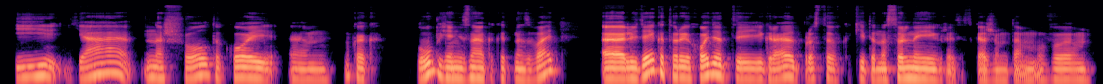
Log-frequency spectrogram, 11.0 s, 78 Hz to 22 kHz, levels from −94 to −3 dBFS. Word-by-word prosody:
и 130 -1 -2
я 160 +6 0
нашёл 125 +3 -1
такой, 125 -3 +1
эм, 105 -1 -5
ну, 140 - -8
как 115 -4 -4 0.3
клуб, 155 +10 +2
я 125 -3 +2
не 120 - +2
знаю, 120 +1 +1
как - - -16
это 115 - -6
назвать, 130 - -1 0.4
э, 115 0 +8
людей, 140 - +4
которые 130 -9 +2
ходят 135 +2 +2
и 115 -1 +1
играют 115 +4 +1
просто 115 -1 -4
в - - -18
какие-то 115 -2 -5
настольные 115 +1 +2
игры, 105 -2 -6
скажем, 105 +1 -3
там, 110 +1 -5
в, 110 0 -2
120 Hz, 150 wpm, -25 LUFS, 110-130 Hz, 0.4 s, э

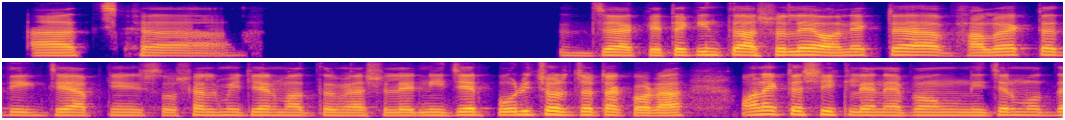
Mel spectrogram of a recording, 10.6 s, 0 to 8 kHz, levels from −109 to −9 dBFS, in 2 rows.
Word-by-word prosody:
আচ্ছা। 150 +1 -4 2.2
যাক, 155 -2 +3
এটা 165 - +2
কিন্তু 175 0 -1
আসলে 175 +3 +1 0.2
অনেকটা 165 +2 -1 0.3
ভালো 150 +2 +1
একটা 175 0 -3
দিক 160 -1 -3
যে, - - +2
আপনি 155 +1 -9 0.2
সোশ্যাল 160 +2 -3
মিডিয়ার 160 0 -1
মাধ্যমে 150 0 -3
আসলে 150 +1 -2
নিজের 170 +3 +3
পরিচর্যাটা 175 -2 +3
করা 145 -1 +3 0.4
অনেকটা 195 0 +4
শিখলেন 165 -4 0
এবং 155 +1 -3 0.2
নিজের 165 +2 -1
মধ্যে 160 +1 -4
160 Hz, 130 wpm, -22 LUFS, 150-175 Hz, 2.2 s, অনেকটা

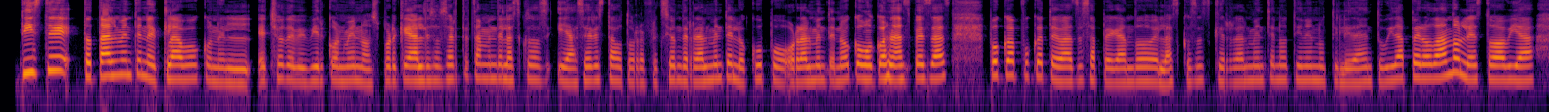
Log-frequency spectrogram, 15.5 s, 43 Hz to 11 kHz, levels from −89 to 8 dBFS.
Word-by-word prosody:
Diste 315 +2 +6
totalmente 270 +2 +5
en 270 - -3
el 225 -3 +1
clavo 220 0 +2
con 210 -3 -6
el 185 -2 -2
hecho 225 0 -3
de 220 -1 -2
vivir 205 +1 -4
con 210 -1 -4
menos, 200 -3 -4
porque 210 0 +1
al 205 0 +5
deshacerte 210 +1 -5
también 230 -1 -4
de 225 - -2
las 210 -1 -2
cosas 215 -2 -7
y 205 - -3
hacer 190 +2 -2
esta 215 0 -4
autorreflexión 195 +1 -7
de 205 - -1
realmente 215 +4 -2
lo 215 -5 -3
ocupo 225 +3 -6
o - - -2
realmente 205 +2 -1
no, 215 +2 -2
como 220 -2 +2
con 230 0 +4
las 220 -1 +4
pesas, 230 +1 +3 0.4
poco 265 0 +2
a 270 - +4
poco 255 -1 -5
te 225 -3 -3
vas 200 -1 +2
desapegando 200 -1 -3
de 195 -1 -2
las 180 +1 -4
cosas 210 +1 -12
que 200 - -8
realmente 210 +3 -8
no 215 0 -8
tienen 210 -1 -8
utilidad 195 -1 -6
en 200 - -8
tu 195 0 -11
vida, 220 +3 0
pero 230 0 0
dándoles 245 -2 +3
todavía 215 0 +2
215 Hz, 210 wpm, -23 LUFS, 200-225 Hz, 0.4 s, Diste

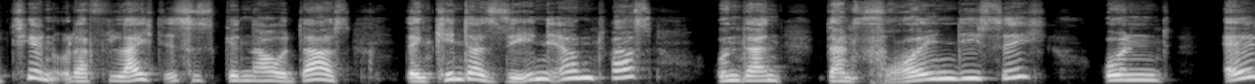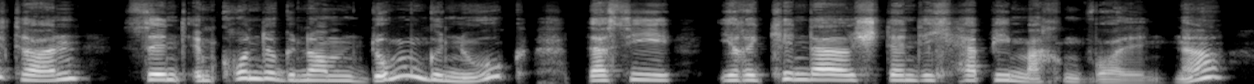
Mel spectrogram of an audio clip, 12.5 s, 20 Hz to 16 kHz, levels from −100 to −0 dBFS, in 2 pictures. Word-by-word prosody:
vorbeiproduzieren 290 -6 -1
oder 175 -1 0
vielleicht 210 +7 +2
ist - - -2
es 205 - -8
genau 190 -3 +1
das. 220 +1 +3 0.3
Denn 160 0 +4
Kinder 240 +1 +3
sehen 160 - +2
irgendwas 310 +5 +2 0.3
und 200 +1 0
dann 195 +1 +4 0.2
dann 175 -1 +2
freuen 230 - +2
die 290 +1 +3
sich 315 +5 -3 0.3
und 220 0 +2 0.2
Eltern 255 - +2 0.2
sind 230 -1 +3
im 195 +2 -5
Grunde 275 -2 0
genommen 205 -5 -3
dumm 350 - +1
genug, 220 - -4 0.3
dass 205 0 +1
sie 225 -2 -4 0.2
ihre 215 +1 -2
Kinder 230 -3 +2
ständig 215 0 -2
happy 215 +1 -3
machen 150 -5 -8
wollen, 115 -3 -10
ne? 330 +2 -1
220 Hz, 165 wpm, -23 LUFS, 195-265 Hz, 0.3 s, Denn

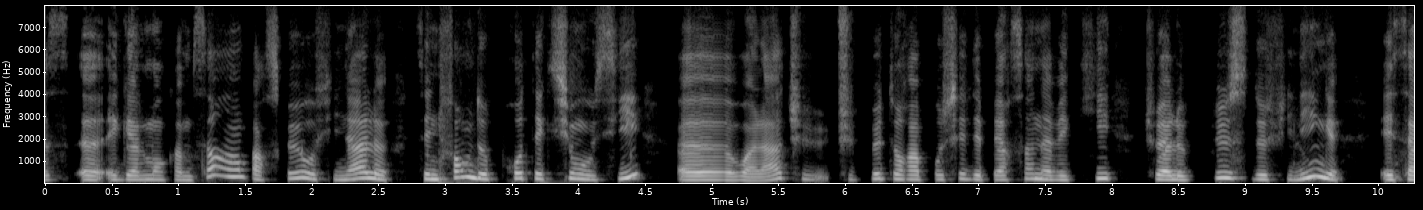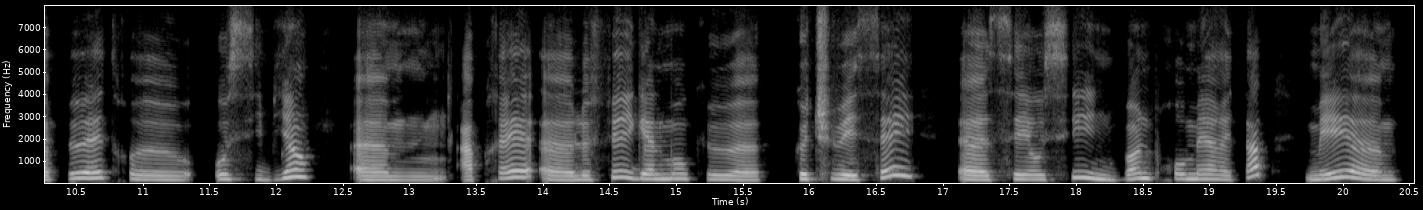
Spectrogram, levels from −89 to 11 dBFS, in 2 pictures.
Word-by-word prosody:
s 180 - -14
heu, 180 -1 +1
également 185 0 -3
comme 175 -2 -8
ça, 340 - -2
hein, 310 -1 +1
parce 190 -3 -4
qu'au 245 0 0
final, 215 +4 +1
heu, 200 -5 0 0.2
c'est 215 - -1
une 200 - +4
forme 275 +6 +3
de 225 - +5
protection 225 +1 -2
aussi, 220 - 0 0.3
heu, 170 0 +4
voilà. 160 +6 -1
Tu 210 -6 -14
tu 190 - -13
peux 220 +5 -4
te 220 -1 -4
rapprocher 195 +2 -3
des 190 -1 -3
personnes 195 +4 -3
avec 180 -1 -4
qui 235 -1 -2 0.2
tu 200 - -1
as 185 - +8
le 175 -1 -1
plus 255 -1 +1
de 195 - -1
feeling 205 - +2 0.3
et 190 - +1
ça 185 -1 +1
peut 230 +8 0
être, 260 +1 +3
heu, 180 -2 -1 0.2
aussi 205 0 -2
bien. 275 - +3 0.3
Hem, 165 -1 0
après, 245 - +2
heu, 175 -2 +3
le 180 +1 0
fait 275 +11 -1
également 220 -2 +2
que, 215 -2 -9 0.3
heu, - - -22 0.3
que 215 - +6
tu 210 -1 +1
essaies, 285 - +2 0.3
heu, 185 -2 +6
c'est 200 +2 0
aussi 195 +8 0
une 205 -6 +2
bonne 215 +7 +3
1re 215 -3 0
étape, 295 - 0 0.3
mais, 225 +10 +3
heu, 185 -7 +2
200 Hz, 175 wpm, -23 LUFS, 185-235 Hz, 0.3 s, as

